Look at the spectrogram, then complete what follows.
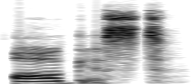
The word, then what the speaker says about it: August: you can't uh 32 august i know it's spelled a you but it's just ah awesome august august 33 patriotic patriotic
